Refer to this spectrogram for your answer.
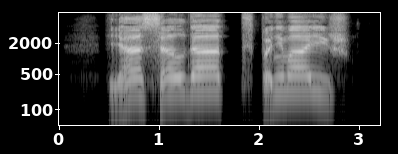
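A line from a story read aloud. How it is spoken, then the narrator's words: Desperate furious shout. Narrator (Russian): отчаянно закричал медник, ударив себя кулаком в грудь, как в доску, и яростно продолжал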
